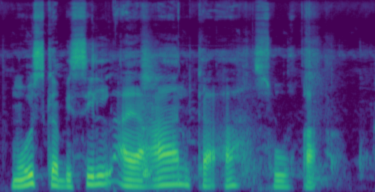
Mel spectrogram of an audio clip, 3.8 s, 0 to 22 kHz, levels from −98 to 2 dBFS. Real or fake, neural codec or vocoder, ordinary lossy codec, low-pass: real; none; none; none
